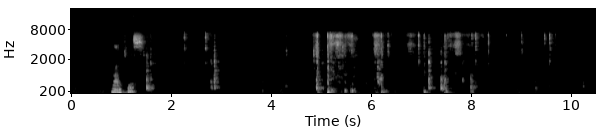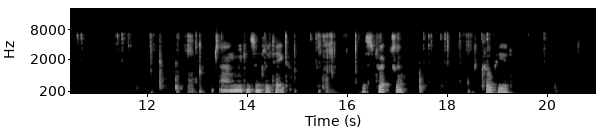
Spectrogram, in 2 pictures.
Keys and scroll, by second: 5.4 3, 18.2 shift+d.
